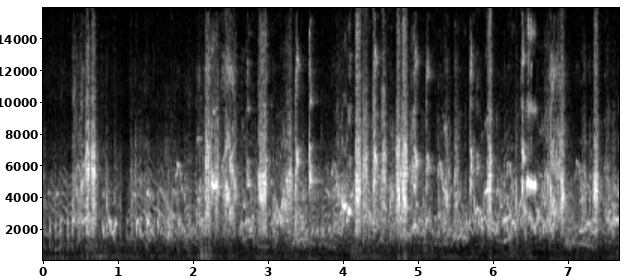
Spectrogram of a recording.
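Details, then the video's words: Bright yellow budgies chatter nonstop in a 21 August 2024 recording: layered warbles, clicks and squeaky chirps, several birds calling at once. "Beautiful yellow budgies chirping sounds"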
